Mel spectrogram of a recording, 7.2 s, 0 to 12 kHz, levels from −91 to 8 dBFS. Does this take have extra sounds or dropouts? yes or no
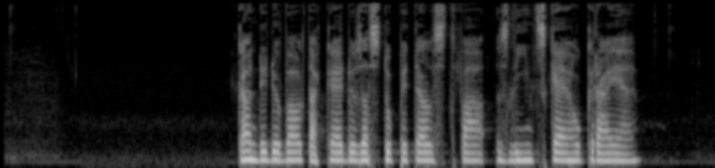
no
